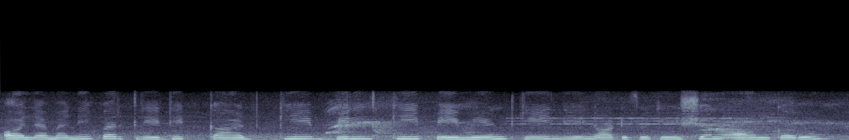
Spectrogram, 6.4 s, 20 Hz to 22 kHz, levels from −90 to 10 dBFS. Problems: background sounds at intervals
